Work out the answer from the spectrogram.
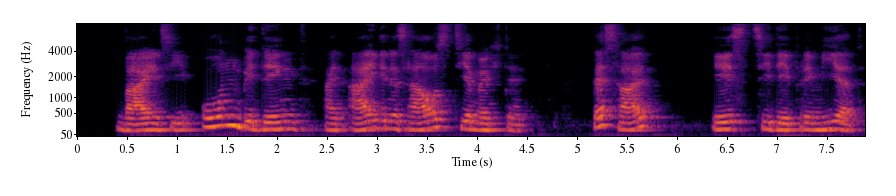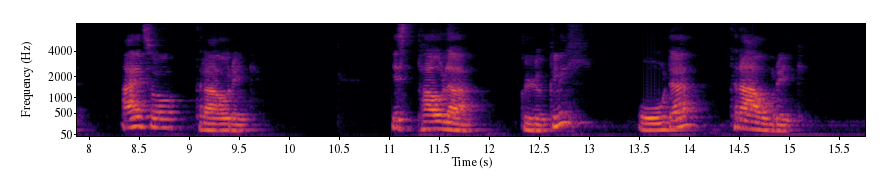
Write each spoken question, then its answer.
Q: Ist Paula glücklich oder traurig?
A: Sie ist traurig. Paula ist traurig.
